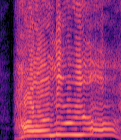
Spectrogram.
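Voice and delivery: whooped high and very loud, in delight; a joyful holler at full voice; exuberant shout. Acted. Joke's rider cheering the donkey on, exuberant shout.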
